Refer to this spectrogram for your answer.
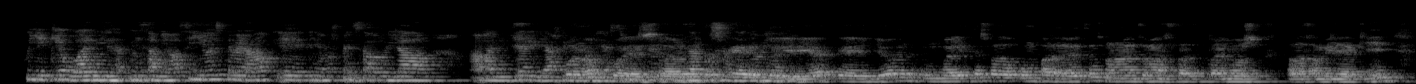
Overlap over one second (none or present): present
